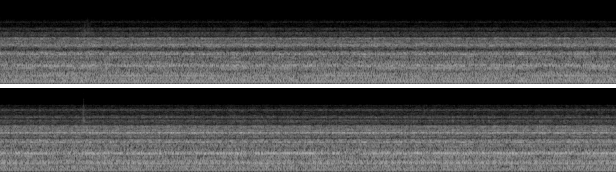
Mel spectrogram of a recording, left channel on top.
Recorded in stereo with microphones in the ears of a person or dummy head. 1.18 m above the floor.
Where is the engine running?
80° right, 2.5 m.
